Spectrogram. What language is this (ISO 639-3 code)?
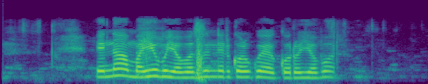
kin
